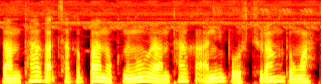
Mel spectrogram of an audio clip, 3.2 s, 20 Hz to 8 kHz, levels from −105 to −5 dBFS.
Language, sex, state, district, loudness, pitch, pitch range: Garo, male, Meghalaya, West Garo Hills, -19 LUFS, 125 Hz, 115-140 Hz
